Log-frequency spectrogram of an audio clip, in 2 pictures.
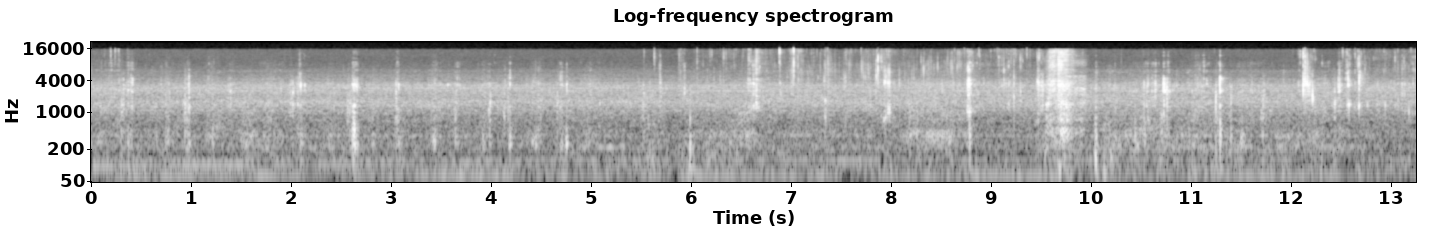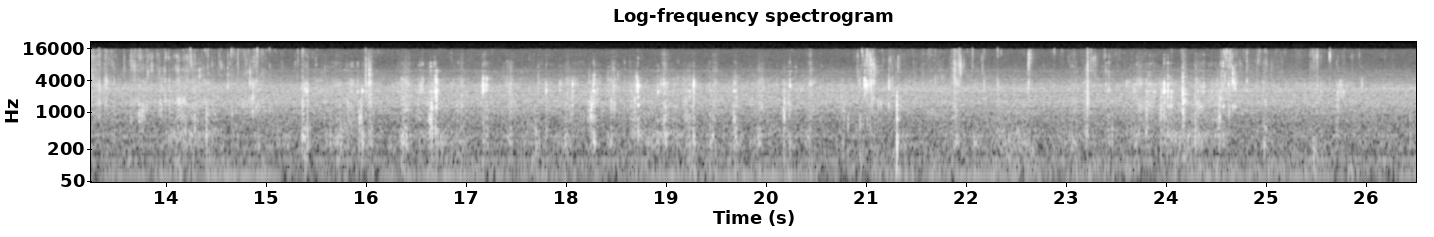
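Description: Faint eating sounds: biting into and chewing a crispy Korean fried chicken wing, heard as scattered small crunches and wet clicks.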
